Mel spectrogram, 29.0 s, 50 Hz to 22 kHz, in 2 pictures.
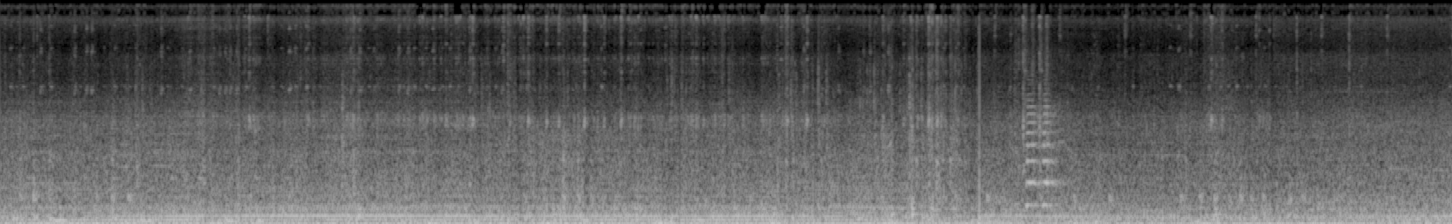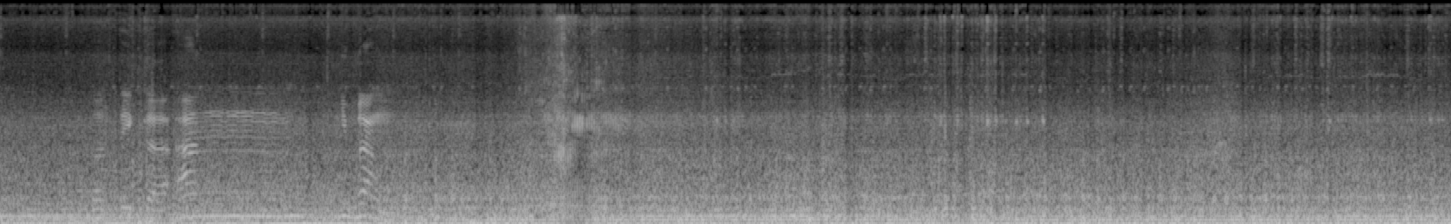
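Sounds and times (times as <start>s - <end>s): car engine and road noise: 0.0s - 29.0s
vehicle horn toot: 10.2s - 10.8s.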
